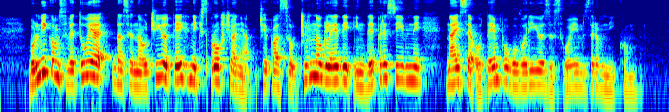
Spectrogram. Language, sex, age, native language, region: Slovenian, female, 50-59, Croatian, Drava region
